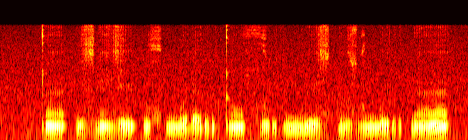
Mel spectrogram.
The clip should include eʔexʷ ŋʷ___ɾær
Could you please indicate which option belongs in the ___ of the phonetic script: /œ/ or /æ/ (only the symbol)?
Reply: æ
